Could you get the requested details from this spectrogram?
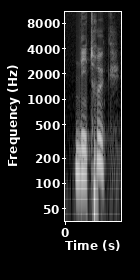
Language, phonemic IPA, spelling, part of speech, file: French, /tʁyk/, trucs, noun, Fr-trucs.ogg
- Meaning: plural of truc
